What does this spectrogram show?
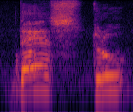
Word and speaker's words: destruindo: A sílaba mais forte. In. Esse I aí, de in, forma um hiato em relação à vogal anterior, U. Duas vogais aí, U e I, em sílabas diferentes. A mais forte é esse aí, o I, em in.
